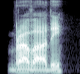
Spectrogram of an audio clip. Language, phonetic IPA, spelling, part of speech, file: Russian, [brɐˈvadɨ], бравады, noun, Ru-бравады.ogg
- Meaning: inflection of брава́да (braváda): 1. genitive singular 2. nominative/accusative plural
